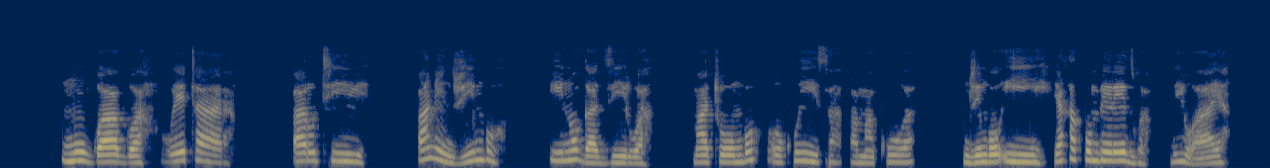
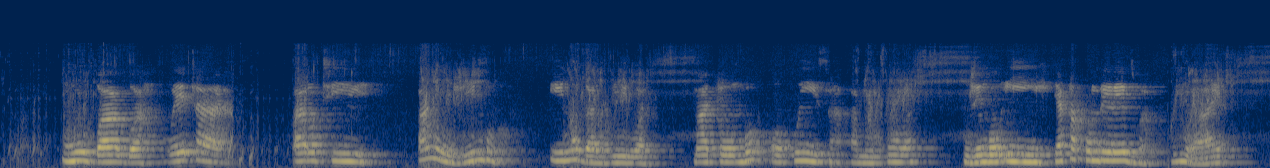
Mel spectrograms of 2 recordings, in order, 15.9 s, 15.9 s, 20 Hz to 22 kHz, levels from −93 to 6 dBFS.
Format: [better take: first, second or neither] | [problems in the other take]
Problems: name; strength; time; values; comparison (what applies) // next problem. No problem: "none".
first | noise reduction (neural separator model SepFormer DNS4)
